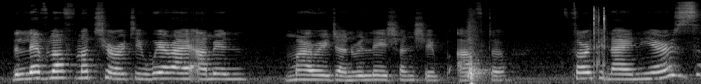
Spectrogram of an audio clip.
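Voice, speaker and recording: A woman with a high pitch, ordinary pitch variation and a fairly slow pace, against noticeable background noise. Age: 60s. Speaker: mother of the host, married woman. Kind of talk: casual chat. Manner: soft-spoken.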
